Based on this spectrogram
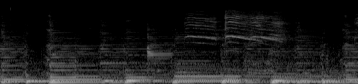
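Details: Plucked and strummed acoustic guitar music plays throughout, with a few high squeaky slides from the strings and no animal voices.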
